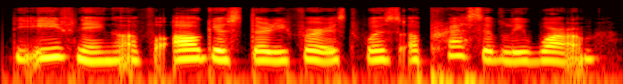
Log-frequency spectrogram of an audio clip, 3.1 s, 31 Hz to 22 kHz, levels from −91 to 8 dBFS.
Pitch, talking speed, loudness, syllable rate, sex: 210 Hz, 175 wpm, -19 LUFS, 6.0 syllables/s, female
